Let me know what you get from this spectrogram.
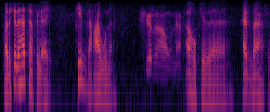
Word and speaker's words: فرعون: فرعون. رقق الراء.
